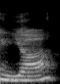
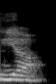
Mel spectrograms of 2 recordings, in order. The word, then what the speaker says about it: ja: Then Yes is called ya. This starts with J, but we know that J has the pronunciation of Y in German.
